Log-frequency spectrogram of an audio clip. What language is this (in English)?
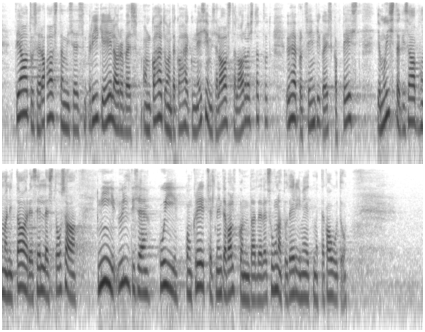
Estonian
